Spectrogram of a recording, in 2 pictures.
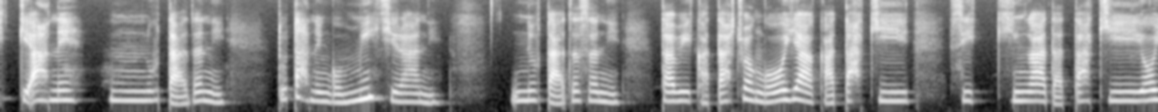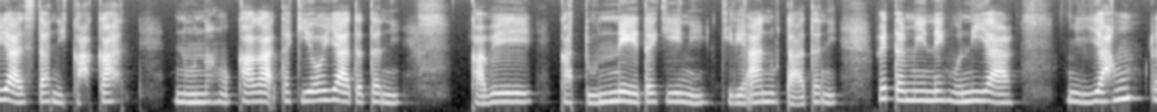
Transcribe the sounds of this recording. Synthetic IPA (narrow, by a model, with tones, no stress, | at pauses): i˧ki˧a˧nẽ˧ | nũ˦t̪a˨˧t̪a˦nĩ˧ | t̪u˦t̪a˦nẽ˧ŋɡo˨mĩ˦t͡ʃi˧ɾa˧nĩ˧ | nũ˦t̪a˨˧t̪a˦sa˦nĩ˧ | t̪a˧βi˧ka˨t̪a˧t͡ʃu˦a˧ŋɡo˨˦ja˦˨ka˨t̪a˦kʰi˧˦ | si˦˧ | kʰi˧ŋɡa˦˨˧t̪a˨t̪a˦kʰi˦˧˦o˦ja˦˨˧si̥˧t̪a˧nĩ˧ka˨ka˦ | nũː˨nã˧ŋo˧ka˧ɣa˧t̪a˧ki˧o˦ja˦˧t̪a˧t̪a˧nĩ˧ | ka˨βe˦ | ka˧t̪u˨nẽː˦˧t̪a˧ki˦nĩ˨ki˨ɾi˧a˦nũ˦t̪a˨t̪a˦nĩ˧βe˦t̪a˧mĩ˧˦nẽ˧ŋɡo˨nĩ˦ja˦˧˨ | nĩ˧ja˧ɦũ˦ɾ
